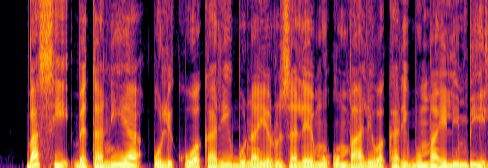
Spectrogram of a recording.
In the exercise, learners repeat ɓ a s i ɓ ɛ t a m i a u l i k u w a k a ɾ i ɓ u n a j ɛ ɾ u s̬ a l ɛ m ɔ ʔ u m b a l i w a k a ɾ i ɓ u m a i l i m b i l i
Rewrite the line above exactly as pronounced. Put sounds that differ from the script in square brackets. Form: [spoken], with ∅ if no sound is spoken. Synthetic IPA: ɓ a s i ɓ ɛ t a [n] i a u l i k u w a k a ɾ i ɓ u n a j ɛ ɾ u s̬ a l ɛ m [u] ʔ u m b a l i w a k a ɾ i ɓ u m a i l i m b i l i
